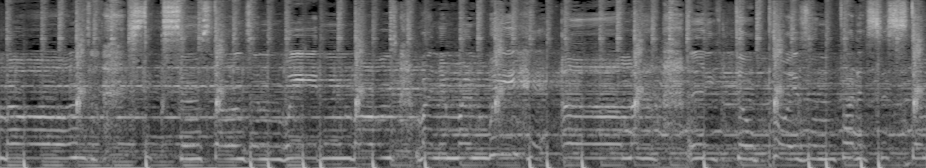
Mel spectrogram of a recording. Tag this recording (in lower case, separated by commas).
rhythm and blues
